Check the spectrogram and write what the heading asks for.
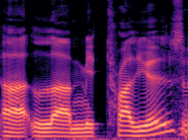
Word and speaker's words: La Mitrailleuse: Certainly La Mitrailleuse, am I saying that right? – Yes, about the first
